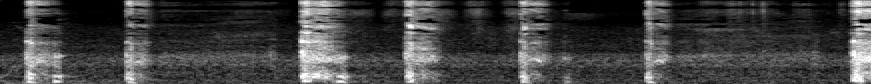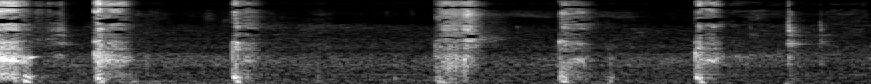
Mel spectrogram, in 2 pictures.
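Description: A man coughing repeatedly after a hit of cannabis smoke from a glass bong: about a dozen short coughs at irregular intervals, some coming in quick pairs.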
